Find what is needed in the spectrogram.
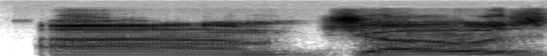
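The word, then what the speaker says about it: Zhou: But here at the center, we have things like the yellow-headed box turtle, Joe's box turtle, which is spelled Z-H-O-U. It's Mandarin, so it's Chinese, a little different pronunciation there.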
